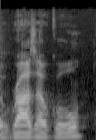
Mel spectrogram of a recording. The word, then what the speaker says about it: Ra's al Ghul: So the way they pronounce it is the way I'm going to pronounce it. So Ra's al Ghul is how it's pronounced.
